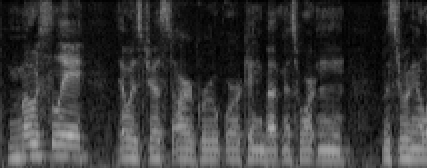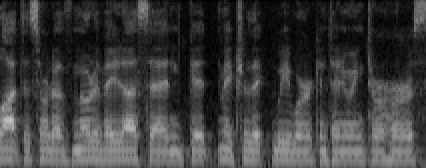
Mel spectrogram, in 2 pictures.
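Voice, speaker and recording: A teenage male student actor answering interview questions in a measured, explanatory way. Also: medium pitch, a little mellow, clean tone.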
